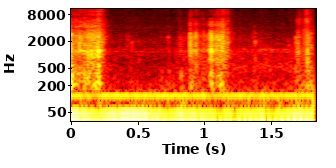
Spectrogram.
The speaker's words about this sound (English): The warm blood drips down my chin as I bite into my meal.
